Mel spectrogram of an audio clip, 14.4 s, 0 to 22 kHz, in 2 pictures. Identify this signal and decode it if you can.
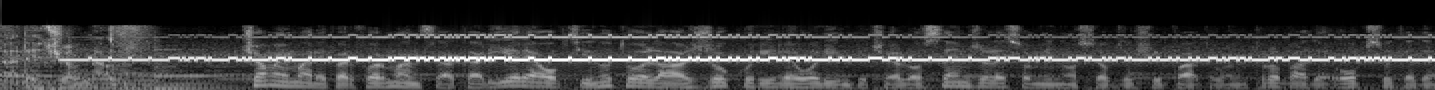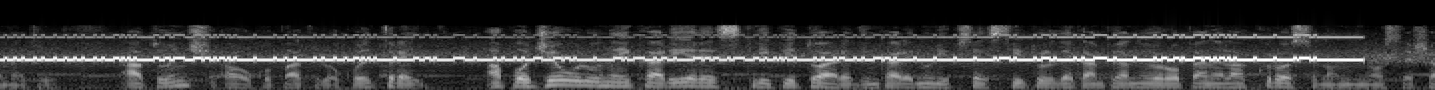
RTTY (75 baud, 170 Hz shift), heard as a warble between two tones, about 1650 Hz centre, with radio static and fading. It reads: NAME IS EVA, QTH OSAKA, LOC DQ14IO DQ14IO. HOW COPY? EA5WG DE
